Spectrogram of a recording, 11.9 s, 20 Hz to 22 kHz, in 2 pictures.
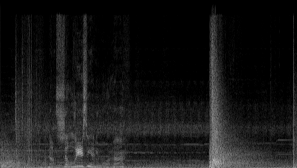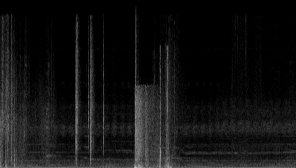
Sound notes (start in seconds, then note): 0.0 gun blasting; 4.5 gun blasting and clicking; 8.7 foot thudding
